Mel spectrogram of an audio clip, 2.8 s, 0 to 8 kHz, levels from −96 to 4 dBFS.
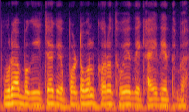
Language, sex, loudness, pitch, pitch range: Bhojpuri, male, -15 LUFS, 135 Hz, 120-145 Hz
